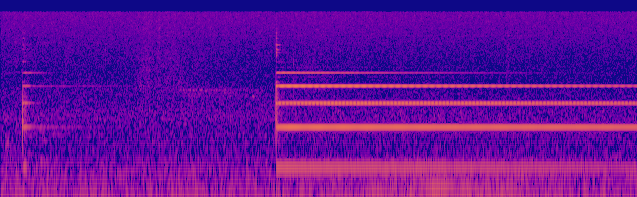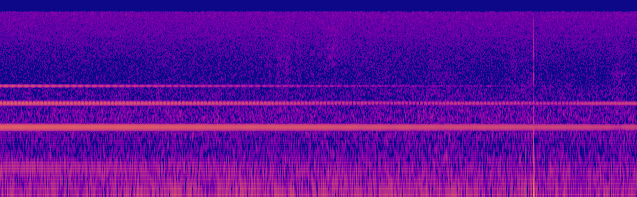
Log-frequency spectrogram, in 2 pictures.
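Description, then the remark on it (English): A meditation bell is struck once at the start of a guided meditation and rings out alone, its bright layered overtones holding a steady shimmering tone that fades very slowly over many seconds, with a soft tap near the end. “So once again, we'll start by settling in, and let's listen to one sound of the bell to just help us settle in.”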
